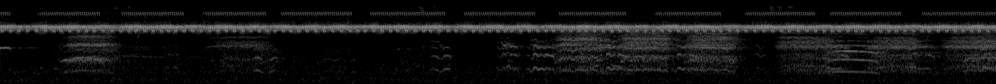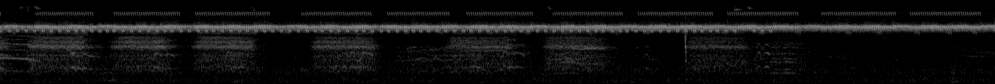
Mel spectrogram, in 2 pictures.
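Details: Crickets chirping at sunset on a still summer afternoon by the Barcoo River, Welford National Park, Outback Queensland, Australia: a steady high-pitched trill with a shriller pulsed layer breaking about once a second, and scattered bird calls and whistles throughout.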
